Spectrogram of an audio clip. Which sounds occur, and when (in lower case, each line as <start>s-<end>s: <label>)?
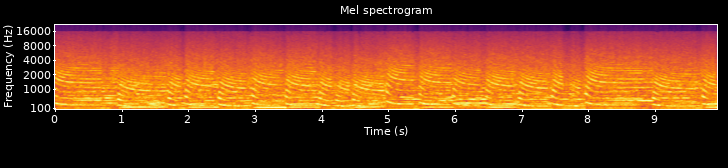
0.0s-9.9s: music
